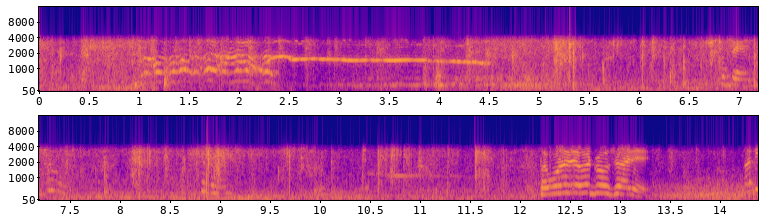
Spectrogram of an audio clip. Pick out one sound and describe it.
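A young girl talks and squeals nearby.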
